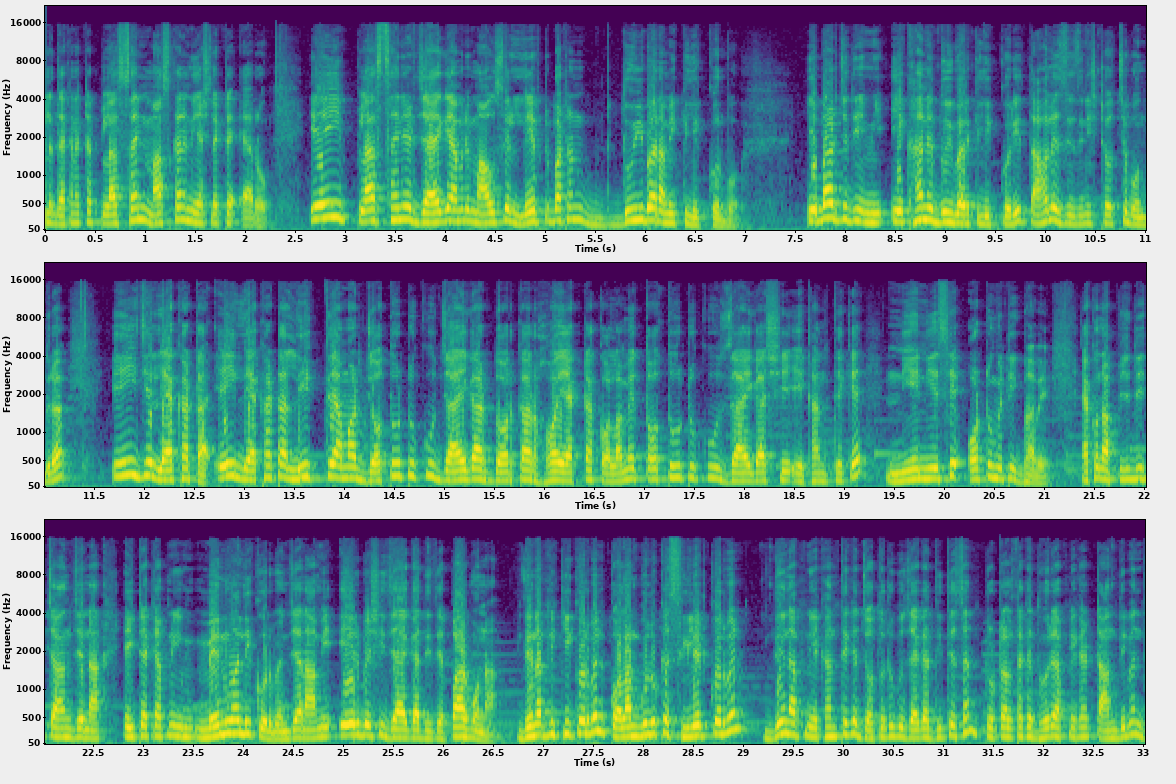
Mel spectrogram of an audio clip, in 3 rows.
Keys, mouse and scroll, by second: 5.7 click, 6.0 click, 6.7 click, 8.9 click, 9.2 click, 10.4 click, 11.8 click, 12.6 click, 13.4 click, 13.8 Right, 17.1 click, 21.1 click, 22.4 click, 24.7-25.8 drag, 26.8 ctrl+z, 27.0 ctrl+z, 27.7 click, 29.1 click, 30.0-31.8 drag, 32.5 click.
